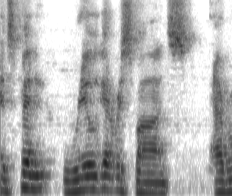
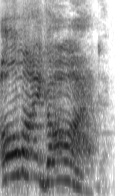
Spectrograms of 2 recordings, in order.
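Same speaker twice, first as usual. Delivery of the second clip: shrill, very loud, high shouted outburst; 13 semitones higher, 7 dB louder than usual. Retelling a woman's reaction when the speaker shows their samples, imitating a very loud exclamation. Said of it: "in the loudest voice".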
